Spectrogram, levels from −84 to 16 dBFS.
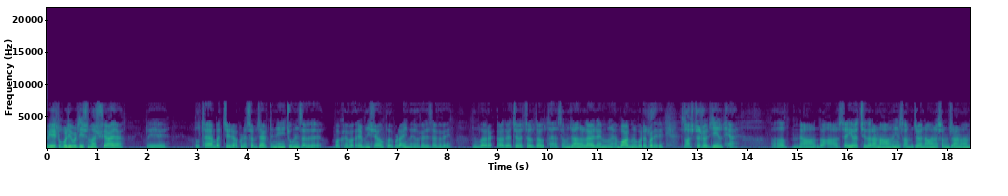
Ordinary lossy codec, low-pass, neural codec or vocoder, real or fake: MP3, 32 kbps; 7.2 kHz; autoencoder, 22.05 kHz, a latent of 192 numbers a frame, VITS, trained on many speakers; fake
